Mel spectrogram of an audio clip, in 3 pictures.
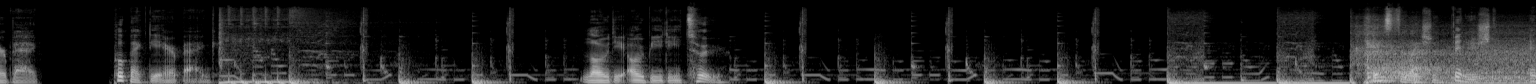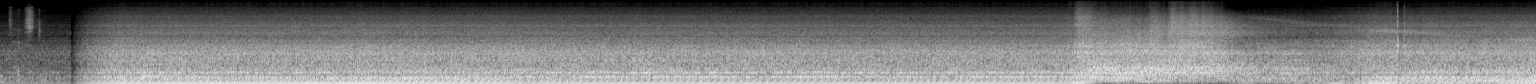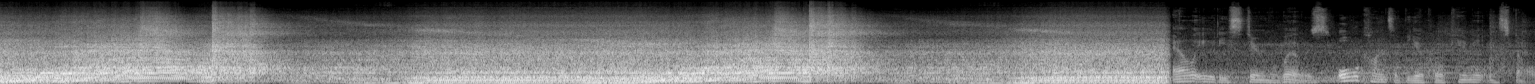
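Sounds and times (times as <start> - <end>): car engine revving: 13.6 - 42.4.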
